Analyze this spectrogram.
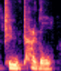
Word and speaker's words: Tintagel: in total aren't that he also liked to pronounce the tintagel with a hard g as tin taggle but i'll continue to call his poems the idols and tintagel if he doesn't mind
